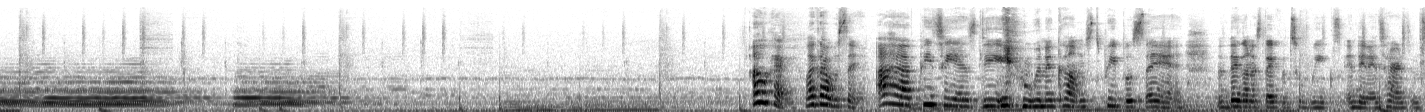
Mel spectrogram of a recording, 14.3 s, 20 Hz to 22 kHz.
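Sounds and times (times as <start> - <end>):
passing train horn blaring: 0.0 - 4.1
speech: 8.1 - 14.2.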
